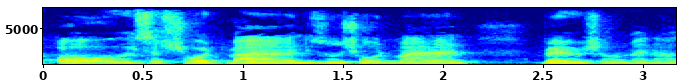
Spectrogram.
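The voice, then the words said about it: Imitates a European-accented voice. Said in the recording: “he has an accent, because he's like from I don't know, somewhere in Europe.”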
